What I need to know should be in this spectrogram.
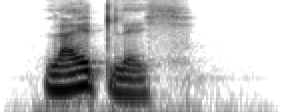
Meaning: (adjective) tolerable; passable; mediocre (only just good enough; not good, but not extremely bad either); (adverb) tolerably; passably; halfway; more or less
- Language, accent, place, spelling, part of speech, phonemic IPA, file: German, Germany, Berlin, leidlich, adjective / adverb, /ˈlaɪ̯tlɪç/, De-leidlich.ogg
